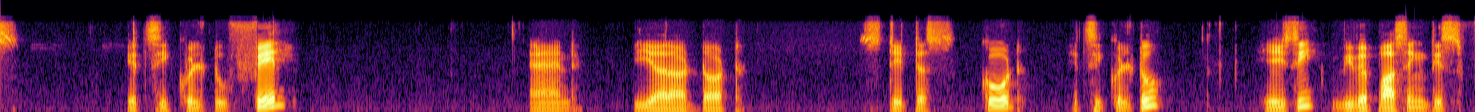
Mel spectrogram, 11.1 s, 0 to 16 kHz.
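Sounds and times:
person speaking: 0:01.0 - 0:02.2, 0:03.9 - 0:05.6, 0:06.5 - 0:08.7, 0:09.5 - 0:11.0.

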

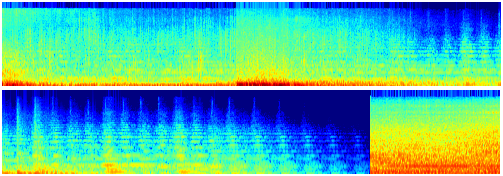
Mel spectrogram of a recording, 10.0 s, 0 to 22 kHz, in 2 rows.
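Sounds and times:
deep rumbling boom: 0:00.0 - 0:00.9, 0:02.2 - 0:04.1.

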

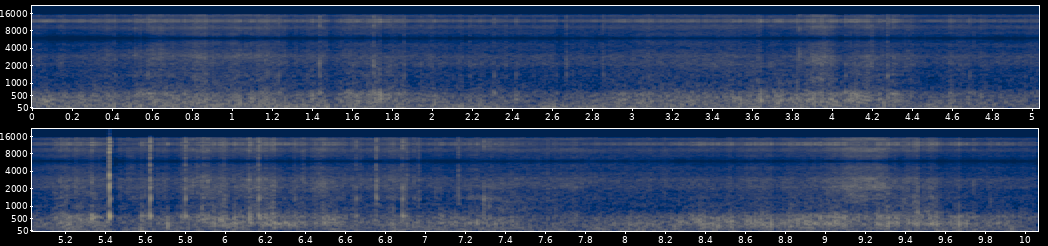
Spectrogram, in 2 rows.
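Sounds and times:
skis scraping over snow: 0:00.0 - 0:10.0
wind buffeting microphone: 0:00.0 - 0:10.0.

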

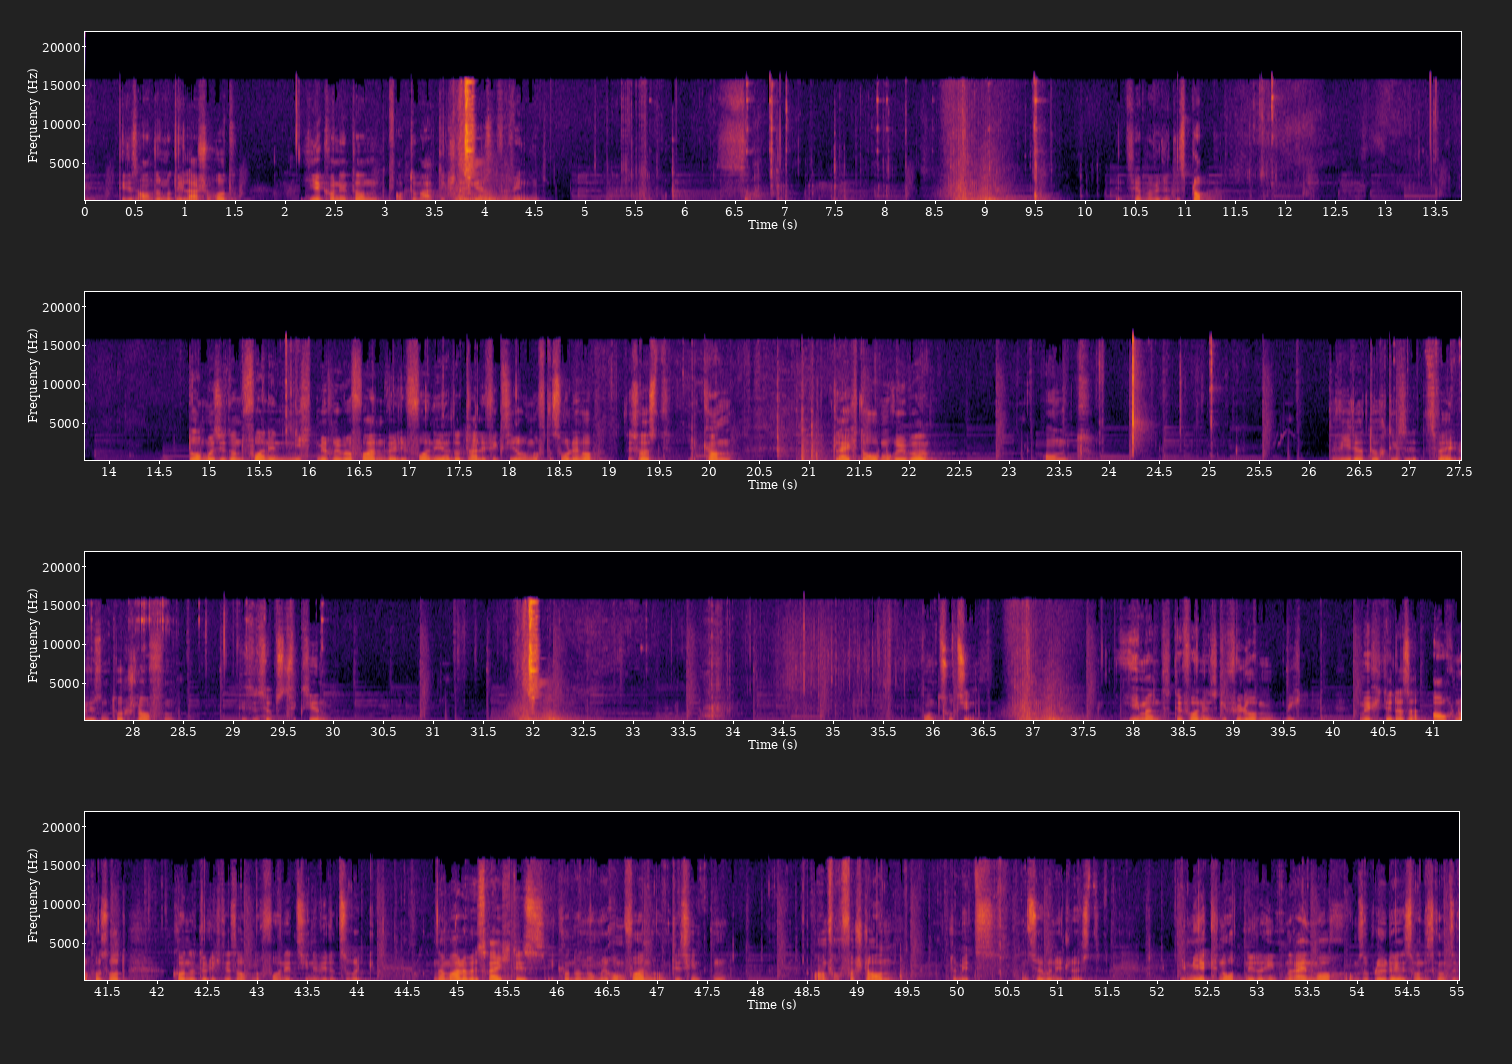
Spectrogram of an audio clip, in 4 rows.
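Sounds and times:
background music: 0:00.0 - 0:55.0
strap rustling and knocking: 0:20.6 - 0:21.3.

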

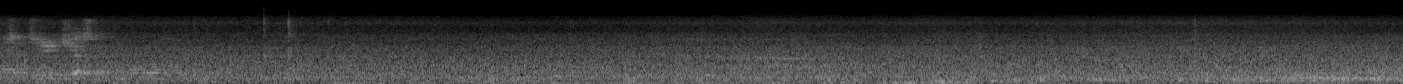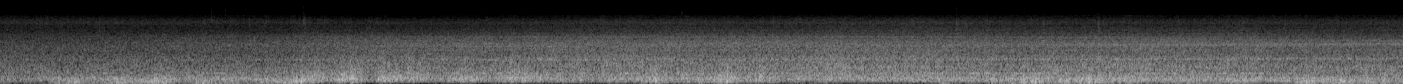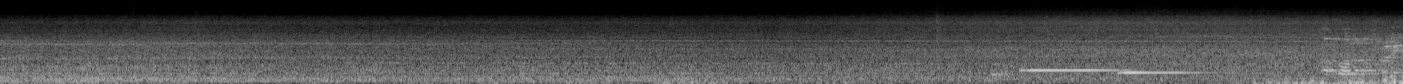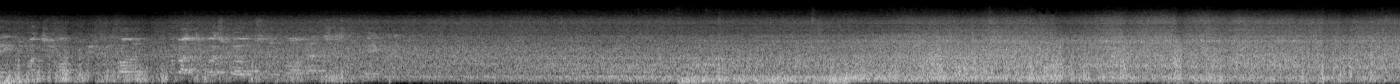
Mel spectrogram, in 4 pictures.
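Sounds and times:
train wheels rumbling on rails: 0:00.0 - 0:56.0
two-note tones: 0:38.0 - 0:40.6.

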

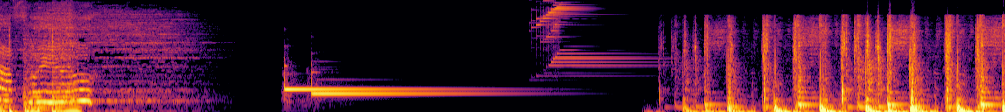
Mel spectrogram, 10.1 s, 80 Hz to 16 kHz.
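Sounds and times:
two-tone doorbell chime: 0:02.8 - 0:06.9.

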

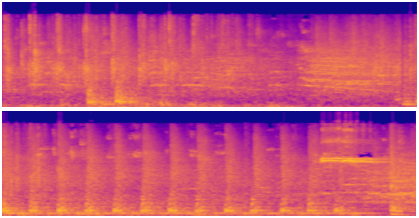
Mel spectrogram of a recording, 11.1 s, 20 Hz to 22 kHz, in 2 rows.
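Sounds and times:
basketball bouncing on wooden court: 0:05.4 - 0:11.0.

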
